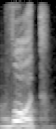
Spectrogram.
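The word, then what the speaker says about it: worth: यहाँ पे वर्थ मत बोलना, वर्थ।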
